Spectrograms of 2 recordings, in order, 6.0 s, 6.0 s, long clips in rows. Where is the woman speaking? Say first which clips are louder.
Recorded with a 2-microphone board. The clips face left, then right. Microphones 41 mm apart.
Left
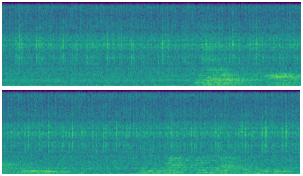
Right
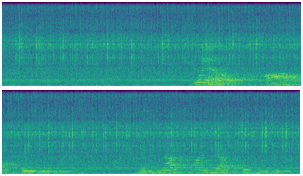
Right 4 dB; 20° right (ahead or behind), 1.4 m.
